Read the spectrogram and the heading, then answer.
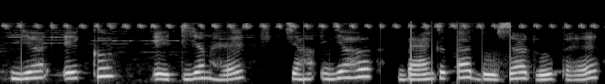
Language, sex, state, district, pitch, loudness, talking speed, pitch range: Hindi, female, Uttar Pradesh, Varanasi, 270 Hz, -17 LUFS, 120 wpm, 235-300 Hz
